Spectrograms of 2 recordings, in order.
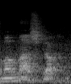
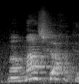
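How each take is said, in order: First: Said in the usual way. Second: "Mamash" said higher, with a falling tune; emphatic repeat. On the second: Shown as a demonstration. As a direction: stress "Mamash", then let it fall.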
